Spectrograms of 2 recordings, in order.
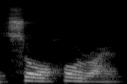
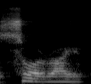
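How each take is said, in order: First: An extra short vowel breaks up the first syllable. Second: The first syllable closes, with no added vowel. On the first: This is how people actually say it today. The speaker calls it right. "They'll say Tsohorayim" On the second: This is an older form nobody uses now. The speaker calls it wrong. "No Israeli says Tsorayim"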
